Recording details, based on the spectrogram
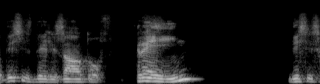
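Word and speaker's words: Krein: It is exactly now I'm showing, and so this is the result of Crane. This is how his name is pronounced, and this is a condition which is sufficient for the non-uniqueness.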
